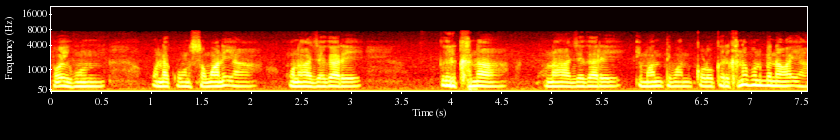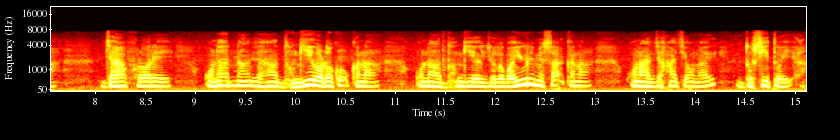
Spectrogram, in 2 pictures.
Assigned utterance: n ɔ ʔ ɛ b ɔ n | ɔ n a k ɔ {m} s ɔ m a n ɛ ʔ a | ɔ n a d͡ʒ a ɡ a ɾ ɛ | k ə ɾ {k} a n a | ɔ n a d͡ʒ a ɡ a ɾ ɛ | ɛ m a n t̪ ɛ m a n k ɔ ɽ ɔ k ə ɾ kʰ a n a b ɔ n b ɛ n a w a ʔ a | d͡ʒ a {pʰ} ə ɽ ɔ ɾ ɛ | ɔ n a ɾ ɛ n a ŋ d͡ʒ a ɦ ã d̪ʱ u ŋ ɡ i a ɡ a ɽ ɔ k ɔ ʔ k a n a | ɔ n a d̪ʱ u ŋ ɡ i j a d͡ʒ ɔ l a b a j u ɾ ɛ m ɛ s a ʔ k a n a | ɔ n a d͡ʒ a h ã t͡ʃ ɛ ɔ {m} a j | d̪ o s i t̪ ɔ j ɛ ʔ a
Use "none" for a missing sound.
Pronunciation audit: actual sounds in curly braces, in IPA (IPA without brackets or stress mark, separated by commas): n, kʰ, pʰ, n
